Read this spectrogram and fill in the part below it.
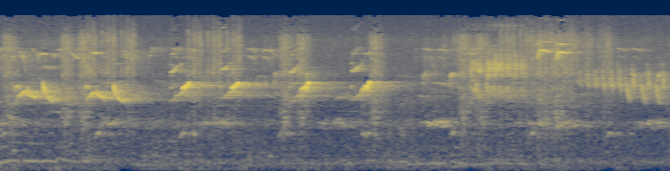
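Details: Flame-throated bulbul giving a run of about six short, bright, high chirps over four seconds, each a quick up-and-down whistled note, then softer busy twittering with other faint birdsong behind.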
